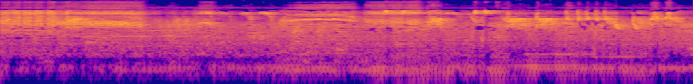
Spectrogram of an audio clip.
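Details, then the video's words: Clamorous reed warbler singing a long, rich medley of harsh churrs, squeaky notes and buzzy trills that briefly drops in volume before rising again, over a low background rumble. "burung kerak basi gacor super istimewa"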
